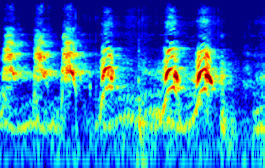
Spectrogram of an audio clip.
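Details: Young dog under eight months old learning to help herd sheep by barking like a New Zealand Huntaway; a run of sharp, fairly high barks spaced irregularly, with a woman's voice calling commands between them.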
